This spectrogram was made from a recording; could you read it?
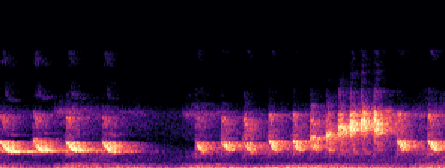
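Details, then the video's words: Male common iora, tutor song for cage birds: bright, quickly repeated chirping notes with a tiny break, ending in higher squeaky notes. "suara burung kapas tembak jantan gacor"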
